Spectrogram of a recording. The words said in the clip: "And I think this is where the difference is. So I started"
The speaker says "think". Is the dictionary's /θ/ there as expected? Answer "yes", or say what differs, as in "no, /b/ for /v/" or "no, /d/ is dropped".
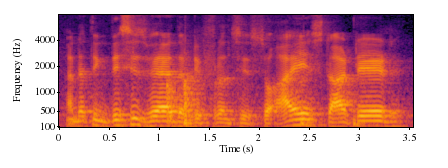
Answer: no, /t/ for /θ/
